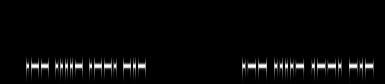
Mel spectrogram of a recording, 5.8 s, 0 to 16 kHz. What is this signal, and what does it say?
Morse code, heard as a keyed tone, about 30 wpm, 700 Hz. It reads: W4PK W4PK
